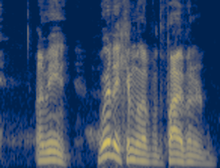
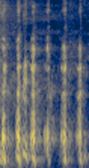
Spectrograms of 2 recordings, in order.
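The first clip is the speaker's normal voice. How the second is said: sudden loud laugh; loud burst of laughter; 3 semitones higher, 10 dB louder than usual. Real, not acted. Laughs after joke line.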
